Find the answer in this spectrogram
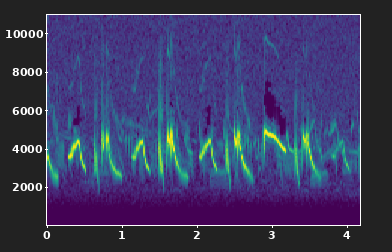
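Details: Continuous skylark song, a spring bird of fields and open land, pouring out quick slurred chirps and falling whistled notes in a dense, fast chatter without gaps.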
